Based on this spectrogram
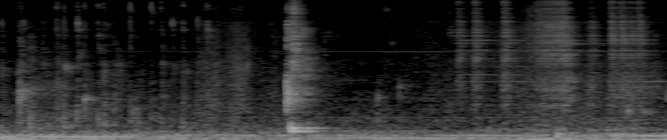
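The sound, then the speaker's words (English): Over a quiet, low background hum, someone takes a sip of water, with one soft gulp partway through and a brief sharp sound at the very end. No one speaks. “I had a sip of water and it was like bloop, bloop, bloop, bloop.”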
